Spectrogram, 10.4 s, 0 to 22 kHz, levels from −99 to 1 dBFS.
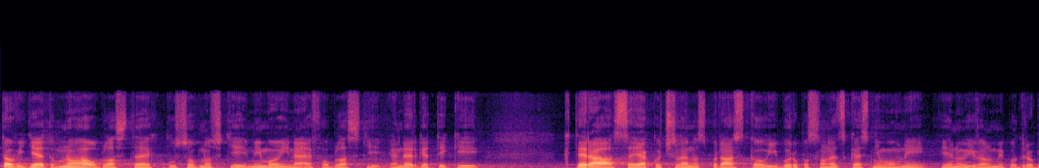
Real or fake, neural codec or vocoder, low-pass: fake; vocoder, 22.05 kHz, 80 mel bands, WaveNeXt; 9.9 kHz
